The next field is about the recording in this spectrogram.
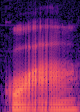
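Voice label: "gua", Mandarin Chinese, third tone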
